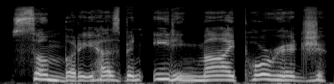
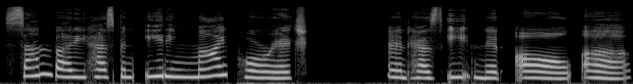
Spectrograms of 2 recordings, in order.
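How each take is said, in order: First: Gruff, growly Father Bear; big growly voice. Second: Put-on high-pitched squeaky baby bear; small squeaky baby voice. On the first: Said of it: "said in his great, big, growly voice". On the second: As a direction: squeak it out like a tiny bear cub. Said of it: "said in his small, squeaky baby voice". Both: A narrator's reading.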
